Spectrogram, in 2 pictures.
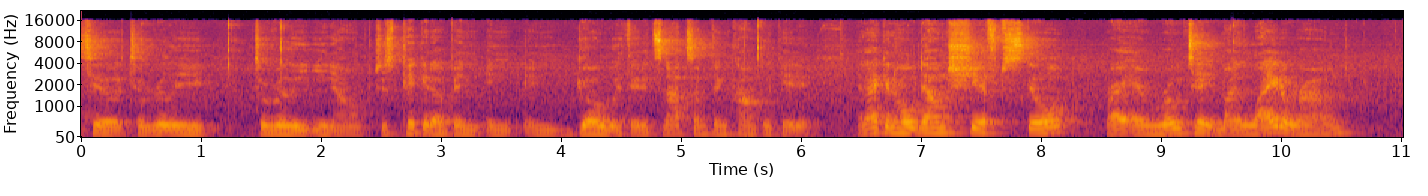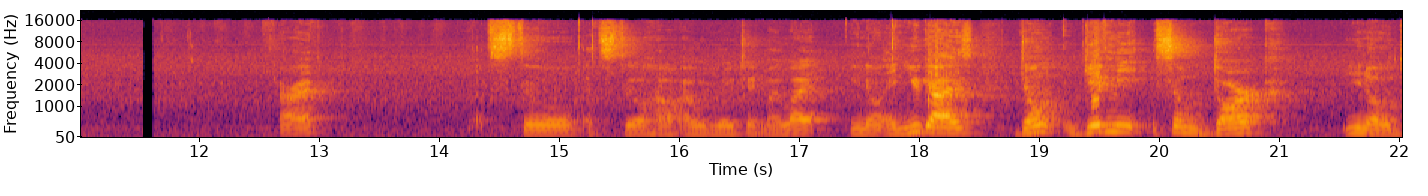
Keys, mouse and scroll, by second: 0.5 alt+click, 1.6 middle click, 5.8-9.6 shift+right drag, 15.4-17.8 shift+right drag, 19.6-22.0 shift+right drag.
